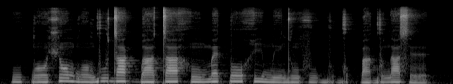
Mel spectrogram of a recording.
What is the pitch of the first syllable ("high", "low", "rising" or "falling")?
low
